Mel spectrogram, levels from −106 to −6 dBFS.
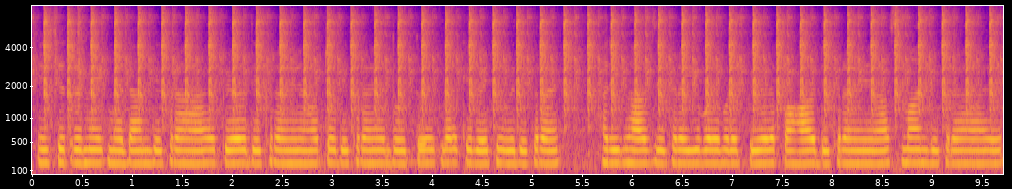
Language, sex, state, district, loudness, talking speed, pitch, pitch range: Hindi, female, Chhattisgarh, Bastar, -22 LUFS, 245 wpm, 190 Hz, 185-190 Hz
